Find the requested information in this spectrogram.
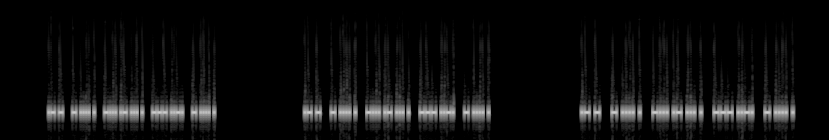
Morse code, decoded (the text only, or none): AT THE BASE OF THE AT THE BASE OF THE AT THE BASE OF THE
